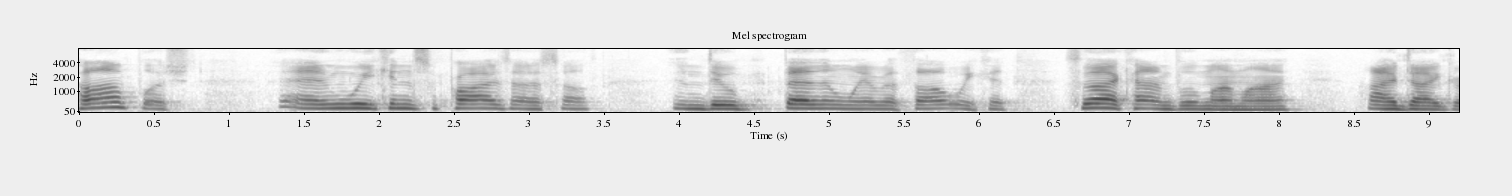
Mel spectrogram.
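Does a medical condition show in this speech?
Yes: Parkinson's disease.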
